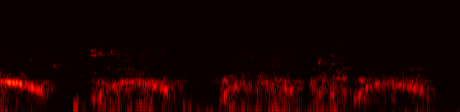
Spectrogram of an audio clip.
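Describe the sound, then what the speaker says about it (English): Outdoors, a bird repeats a soft cooing call about four or five times in a slow, uneven rhythm. The calls are faint and distant against a quiet background. "Yeah, that is just some bird"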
